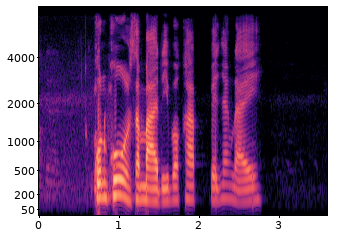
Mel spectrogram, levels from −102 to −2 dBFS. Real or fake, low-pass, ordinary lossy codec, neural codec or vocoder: real; 7.2 kHz; none; none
